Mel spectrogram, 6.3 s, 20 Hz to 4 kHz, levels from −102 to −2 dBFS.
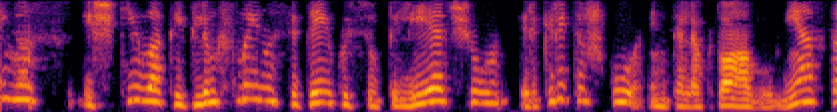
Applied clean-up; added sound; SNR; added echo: none; none; none; none.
